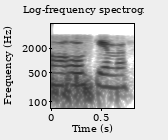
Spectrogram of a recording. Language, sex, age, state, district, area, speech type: Tamil, female, 30-45, Tamil Nadu, Chennai, urban, conversation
